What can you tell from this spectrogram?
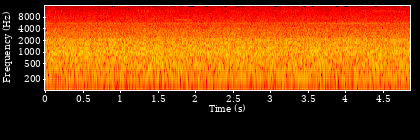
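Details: Only a steady, even hiss of broadband noise is heard, with one tiny click and no animal voice.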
